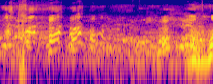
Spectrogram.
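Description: Several people's voices chattering at once, indistinct and overlapping.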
